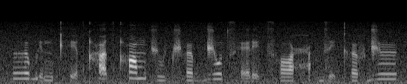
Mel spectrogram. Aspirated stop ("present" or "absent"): present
